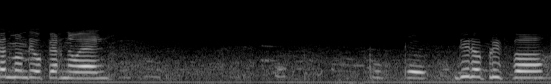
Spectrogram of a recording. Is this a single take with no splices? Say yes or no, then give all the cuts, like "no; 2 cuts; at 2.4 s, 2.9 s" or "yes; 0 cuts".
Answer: no; 1 cut; at 3.6 s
